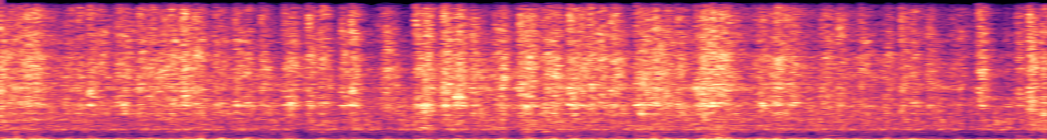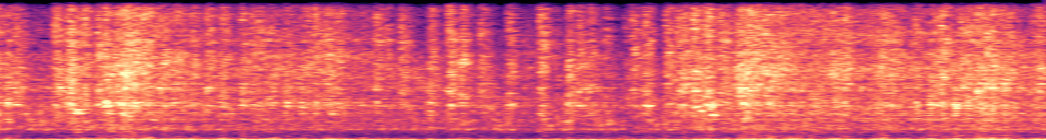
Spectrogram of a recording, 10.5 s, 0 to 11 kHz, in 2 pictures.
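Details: Big-cam big block Chevy with rebuilt Holley 750 double pumper, drilled throttle butterflies: deep, lumpy, loping idle with uneven low pulses; large cam valve overlap gives low vacuum so too little air flows through the carburetor to idle properly.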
